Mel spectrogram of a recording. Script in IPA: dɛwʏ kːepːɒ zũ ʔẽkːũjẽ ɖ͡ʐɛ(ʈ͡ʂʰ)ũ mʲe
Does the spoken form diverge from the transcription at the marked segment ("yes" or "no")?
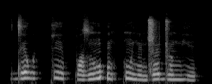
yes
